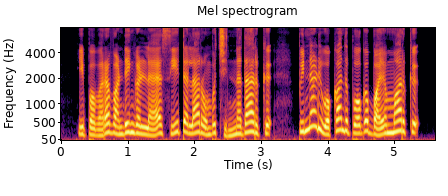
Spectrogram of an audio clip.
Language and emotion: Tamil, fearful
